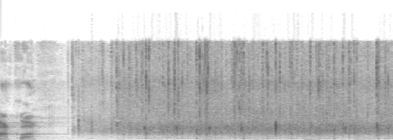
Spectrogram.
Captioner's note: audience applauding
